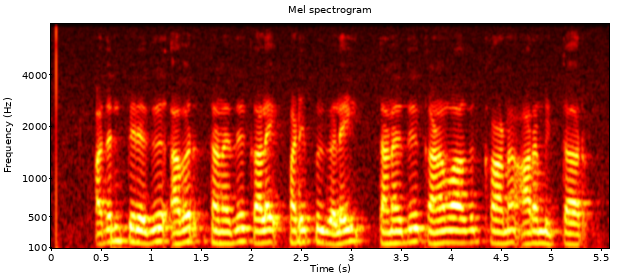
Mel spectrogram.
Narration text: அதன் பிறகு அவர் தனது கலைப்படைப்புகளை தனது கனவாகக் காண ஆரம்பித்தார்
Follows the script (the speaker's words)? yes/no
yes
